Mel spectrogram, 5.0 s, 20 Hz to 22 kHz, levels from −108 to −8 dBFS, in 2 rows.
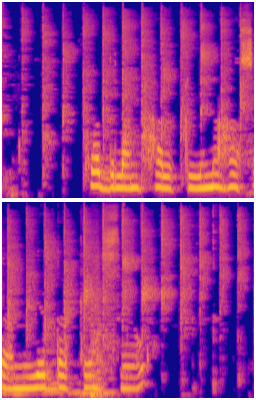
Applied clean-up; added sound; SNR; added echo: classical method Wiener filter.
